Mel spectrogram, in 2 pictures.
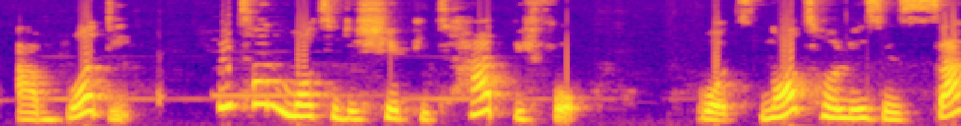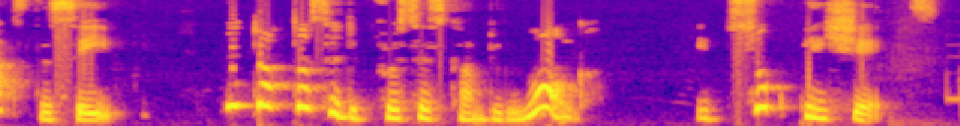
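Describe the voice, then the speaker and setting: A woman narrating a scripted moral folktale in short, deliberate, dramatic phrases. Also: medium pitch, a little mellow, husky, low-quality recording. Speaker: storyteller.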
